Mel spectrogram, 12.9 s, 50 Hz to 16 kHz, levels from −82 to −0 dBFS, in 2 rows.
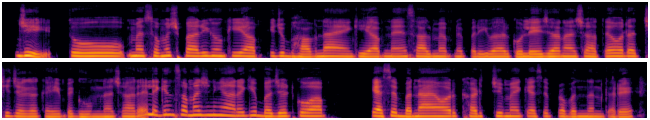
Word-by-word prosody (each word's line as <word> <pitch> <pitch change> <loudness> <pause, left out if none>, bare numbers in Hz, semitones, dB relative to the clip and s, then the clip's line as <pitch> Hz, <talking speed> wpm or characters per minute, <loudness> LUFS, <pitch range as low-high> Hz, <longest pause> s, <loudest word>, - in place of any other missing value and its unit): जी, 210 -5 +4 0.2
तो 205 -1 +4
मैं 215 0 +5
समझ 210 +1 +1
पा 215 -2 +1
रही 210 +1 +2
हूँ 210 -1 +3
कि 215 0 -2
आपकी 200 +1 -2
जो 210 - 0
भावना 175 0 +1
है 180 -2 0
कि 180 0 -1
आप 175 +1 -1
नए 180 0 -1
साल 180 -2 -1
में 180 0 -1
अपने 175 0 -5
परिवार 175 0 -1
को 170 -2 -2
ले 170 0 +3
जाना 180 0 +2
चाहते 180 +1 -2
हैं 195 - +2
और 195 0 0
अच्छी 195 +2 -3
जगह 180 -2 -1
कहीं 175 0 -2
पे 175 - -3
घूमना 165 0 -1
चाह 180 +1 -2
रहे 180 - -1
हैं - - 0
लेकिन 285 -1 0
समझ 270 0 +1
नहीं 270 -1 +1
आ 240 - 0
रहा 225 0 -1
कि 250 +3 -2
बजट 200 +1 +1
को 215 -1 0
आप 205 +1 +1 0.4
कैसे 210 +1 +3
बनाए 190 0 +2
और 195 +1 +1
खर्च 190 +3 -4
में 195 0 0
कैसे 190 0 -4
प्रबंधन 175 -2 -2
करें। 160 0 -4
190 Hz, 230 wpm, -24 LUFS, 175-205 Hz, 0.4 s, मैं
